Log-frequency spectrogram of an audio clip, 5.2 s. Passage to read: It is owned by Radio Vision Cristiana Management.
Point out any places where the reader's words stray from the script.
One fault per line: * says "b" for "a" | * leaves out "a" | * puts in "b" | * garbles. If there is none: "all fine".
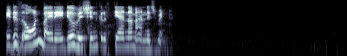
all fine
